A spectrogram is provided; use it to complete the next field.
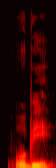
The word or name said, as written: ubi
